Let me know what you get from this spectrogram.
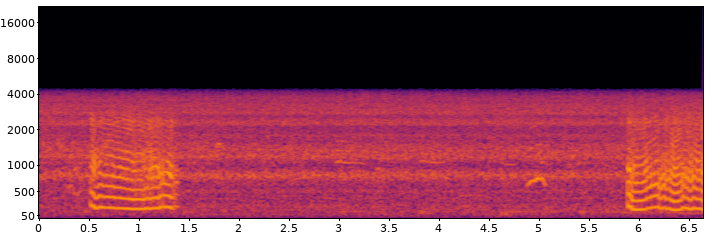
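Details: Shih Tzu named Panda snoring while asleep; two long, droning, harmonic snores, each under a second, about five seconds apart, with a quiet room hum between them.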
